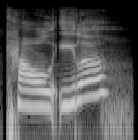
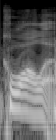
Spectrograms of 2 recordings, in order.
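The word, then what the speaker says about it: Caol Ila: So I think it's pronounced Kaul-ila. But Ben calls it koala.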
